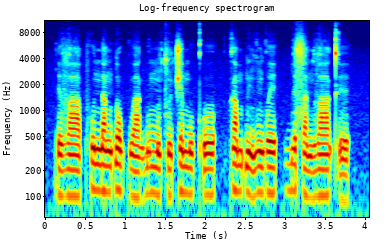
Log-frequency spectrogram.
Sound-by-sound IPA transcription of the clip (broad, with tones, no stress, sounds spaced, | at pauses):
ɾ ɪ˨ v aː˨ pʰ u˦ n ɾ a˦ ŋ ɗ ɔ˦ kʷ aː˨ ɡ͡b ʊ˦ m ũ˨ t͡s ũ˨ t͡ʃ ɛ˦ m u˨ kʼ ʊ˦ | k a˦ m ɓ ĩ˨ ɡ ũ˦ ɡʷ e˦ | ɡ͡b ɪ˦ s a˨ n v aː˦ kʼ ɪ˨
